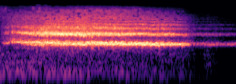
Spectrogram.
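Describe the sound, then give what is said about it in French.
A loud, sustained tire screech cuts through for about two seconds, a steady high-pitched squeal like a car skidding under hard braking, then drops away abruptly into low background noise. “Mais non, il n'y a pas eu de gros coups de frein.”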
